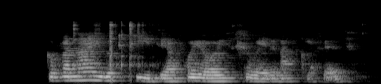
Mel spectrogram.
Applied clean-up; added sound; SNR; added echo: none; Coin (dropping); 12 dB; reverberation time 0.5 s.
